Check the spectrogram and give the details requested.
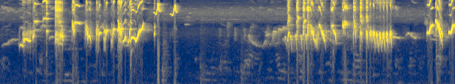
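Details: Orange-headed thrush song, played as therapy to get silent captive birds singing: bright, varied warbled phrases of rapid slurred and rising notes, a short pause, then a longer busy run of quick chirps and trills.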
